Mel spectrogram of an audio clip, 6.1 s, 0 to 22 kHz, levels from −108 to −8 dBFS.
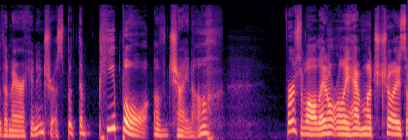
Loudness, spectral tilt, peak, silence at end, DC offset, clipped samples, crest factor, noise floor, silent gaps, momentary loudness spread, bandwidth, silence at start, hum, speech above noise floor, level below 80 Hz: -26 LUFS; -5.5 dB/octave; -6 dBFS; 0 s; under 0.1%; under 0.1%; 20 dB; -76 dBFS; none; 13 LU; 18 kHz; 0 s; none; 51 dB; -56 dBFS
